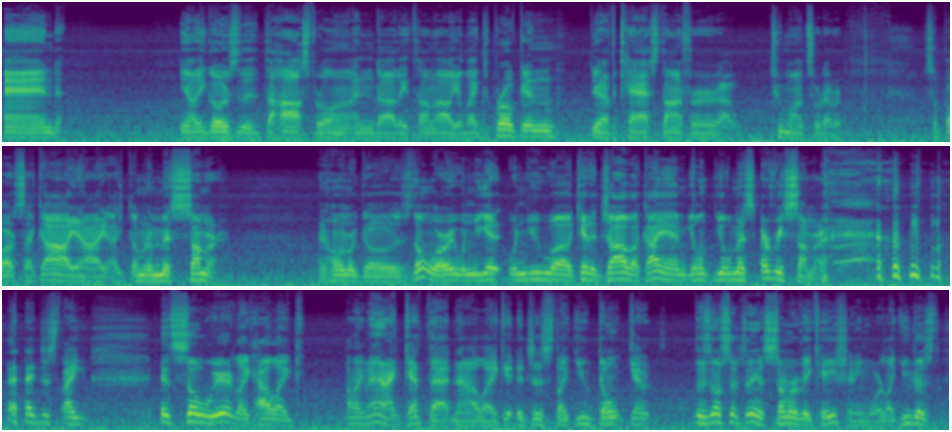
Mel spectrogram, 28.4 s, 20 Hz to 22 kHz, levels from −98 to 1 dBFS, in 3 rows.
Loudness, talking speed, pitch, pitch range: -23 LUFS, 200 wpm, 120 Hz, 105-145 Hz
